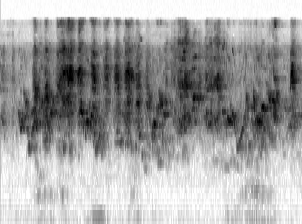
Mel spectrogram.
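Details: Budgerigar pair singing in an aviary in the morning: a busy, high, scratchy chatter of rapid chirps running without a break, with faint low thumps beneath.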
